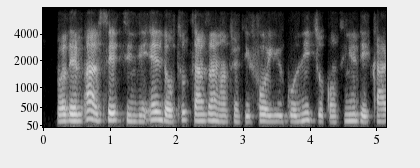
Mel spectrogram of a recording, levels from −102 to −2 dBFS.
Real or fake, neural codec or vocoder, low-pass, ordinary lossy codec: fake; codec, 16 kHz, 4 kbps, FreqCodec, smaller model; 7.2 kHz; Opus, 16 kbps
